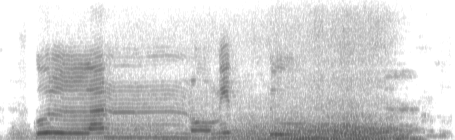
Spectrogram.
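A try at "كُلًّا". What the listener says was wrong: Untuk lam sebentar, untuk lam double ini sekedar double, tidak ditahan. Jangan kullan numit, gak ada gunanya itu, langsung kullan numit, ya, kullan numitu, begitu ya.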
